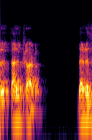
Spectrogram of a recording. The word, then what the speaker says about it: Talakadu: They call it Talakadu. Or sometimes people call it Talakadu. That is how it is pronounced.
